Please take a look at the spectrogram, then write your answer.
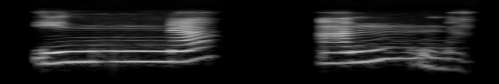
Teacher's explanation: নাকের বাঁশি থেকে গুন্না উচ্চারিত হয়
